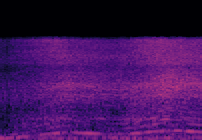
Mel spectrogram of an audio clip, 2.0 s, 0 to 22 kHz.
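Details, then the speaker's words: Kia Soul gasoline engine after fuel pump replacement fixed hard starting (previously 8–10 s cranking): clean, even revs rising and falling smoothly with no misses; RPM back to normal. "Okay na rin yung RPM niya So back to normal"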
